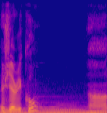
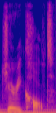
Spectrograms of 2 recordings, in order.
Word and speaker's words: Géricault: I'm particularly thinking of a French painter, and apologies for my horrible French, Theodore Géricault. It's spelled Theodore. And then Géricault, it looks like Géricault.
